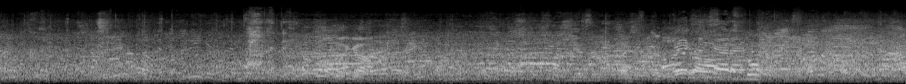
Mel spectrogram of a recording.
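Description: Young women talk and laugh excitedly close by.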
